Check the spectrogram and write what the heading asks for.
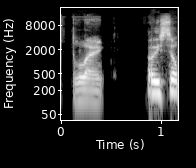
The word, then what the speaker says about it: Blanc: of mel blanc um isn't it blanc it is a c yes it's blank oh he still pronounces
